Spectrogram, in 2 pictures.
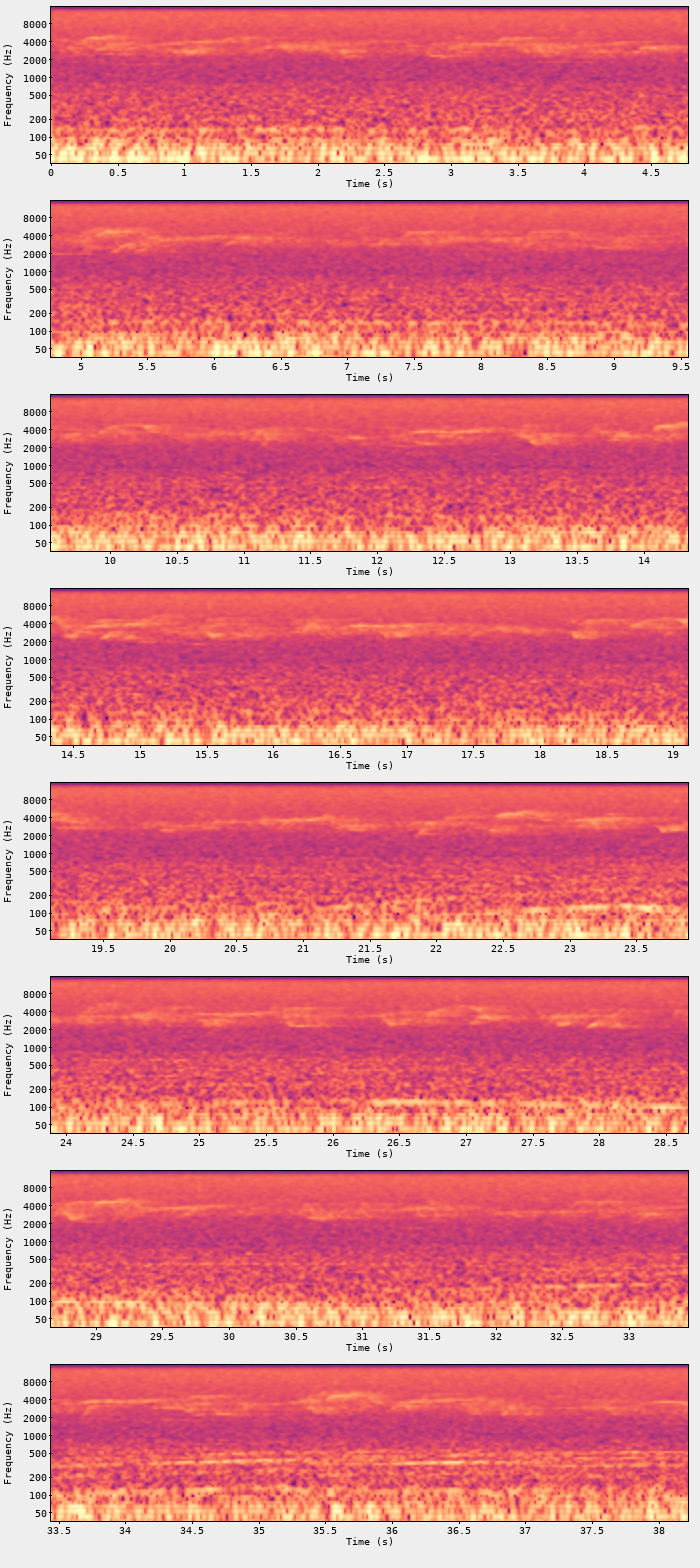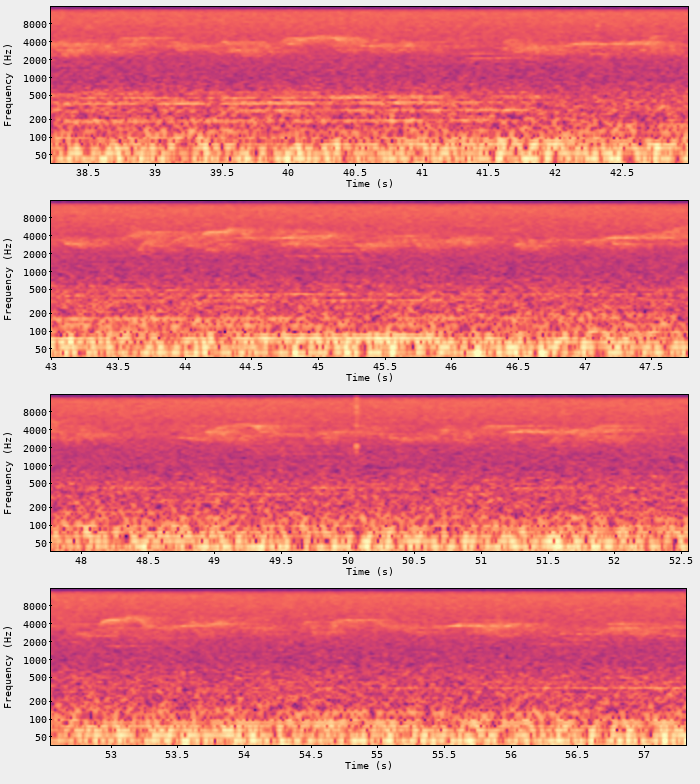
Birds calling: Eastern Wood-Pewee (Contopus virens), Red-eyed Vireo (Vireo olivaceus), American Robin (Turdus migratorius)

